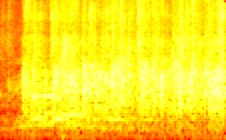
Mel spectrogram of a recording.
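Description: An audience breaks into a round of applause after a brief quiet start, many hands clapping densely and loudly in a steady wash of sound with a few faint tonal traces underneath.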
